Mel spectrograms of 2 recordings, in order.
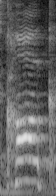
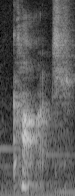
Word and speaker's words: conch: and swear that it's conk even though it's literally spelled the same way as the shell which is pronounced conch something to know about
